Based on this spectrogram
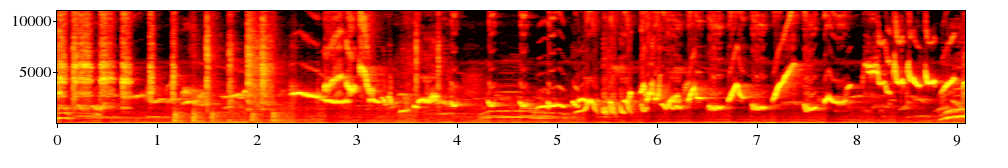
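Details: White-rumped shama singing in the morning: a burst of sharp ticking clicks, then a fast run of varied whistled phrases, upslurred and downslurred notes tumbling together with little pause between them.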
